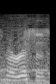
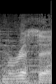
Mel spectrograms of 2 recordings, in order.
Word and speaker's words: Marisa: And why is Marisa's name pronounced Marissa and not Marisa? I didn't even think Japanese had a short I like that.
